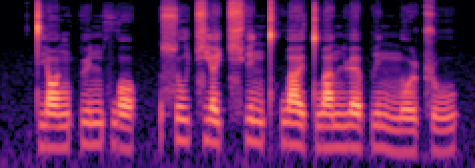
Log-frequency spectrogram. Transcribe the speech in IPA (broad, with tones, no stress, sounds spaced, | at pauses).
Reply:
t̪ j ɑ˧˥ ŋ p y˥ n f w ɔ˨ | s u˥ t͡ɕ j ɛ˥˧ t͡ɕʰ i˥˧ n t̪ʰ w a˥˩ ɪ̯ t̪ w a˥ n ɥ ɛ˥˧ p i˥˩ n n̪ o˧˥ ʊ̯ ʈ͡ʂ u˧˥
